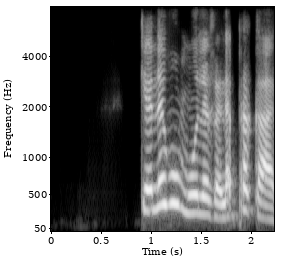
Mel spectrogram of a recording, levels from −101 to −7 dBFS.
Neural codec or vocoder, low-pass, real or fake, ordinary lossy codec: codec, 16 kHz, 2 kbps, X-Codec, HuBERT features, trained on general audio; none; fake; none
